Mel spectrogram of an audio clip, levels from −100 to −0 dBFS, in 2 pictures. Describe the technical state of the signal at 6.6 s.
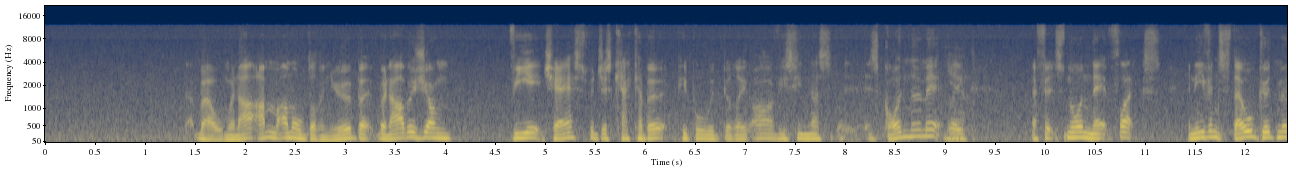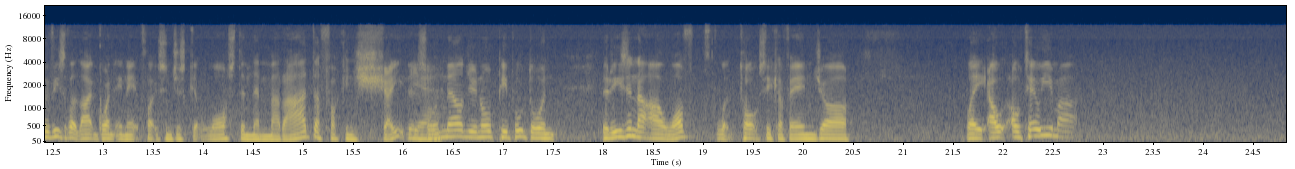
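At 6.6 s the signal is intact, with no dropout, glitch or level change.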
